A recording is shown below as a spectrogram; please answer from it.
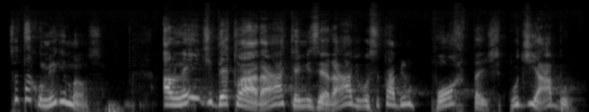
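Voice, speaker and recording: A man's voice: fairly quick, breathy edge. A Brazilian man preaching a sermon as pastor, calling on the congregation for responses and mimicking people's prayers. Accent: Brazilian Portuguese. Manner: animated preaching, mimics congregants in high voices, asks crowd for response. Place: church retreat service.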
